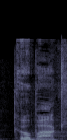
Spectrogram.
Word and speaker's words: Kobach: general kobach am I getting it close to pronunciation sir kobach yeah thank you so very much um I've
